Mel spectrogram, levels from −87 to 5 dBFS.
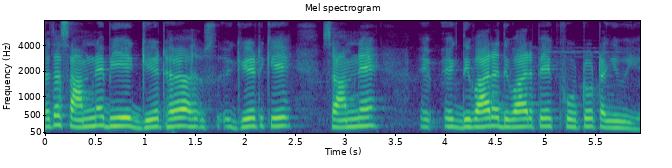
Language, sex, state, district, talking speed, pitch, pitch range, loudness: Hindi, male, Chhattisgarh, Bastar, 220 wpm, 210 Hz, 195-220 Hz, -16 LUFS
